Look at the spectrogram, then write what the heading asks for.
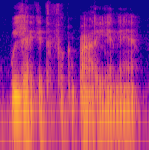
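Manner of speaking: ordinary talk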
